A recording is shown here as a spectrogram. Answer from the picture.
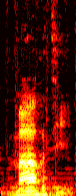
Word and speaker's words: mardi: here's the good news the days have no silent letters in french and they are always lowercase so they're easy to say and they're easy to spell listen closely landi mardi mercedes fun fact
